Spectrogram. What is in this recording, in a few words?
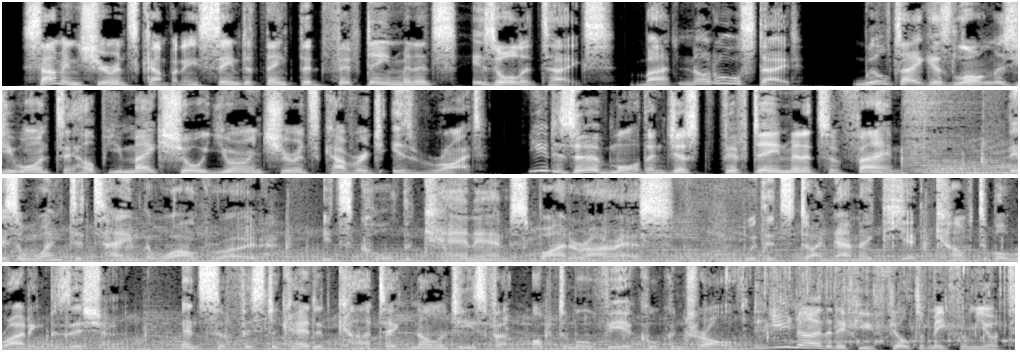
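English Australian, male, Commercial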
